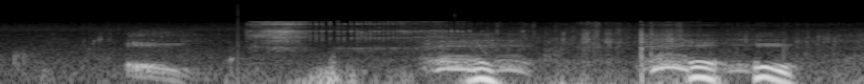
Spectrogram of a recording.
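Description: A man's drawn-out, wordless excited groans: four long, low cries that rise and fall in pitch, the loudest near the middle and the end.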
